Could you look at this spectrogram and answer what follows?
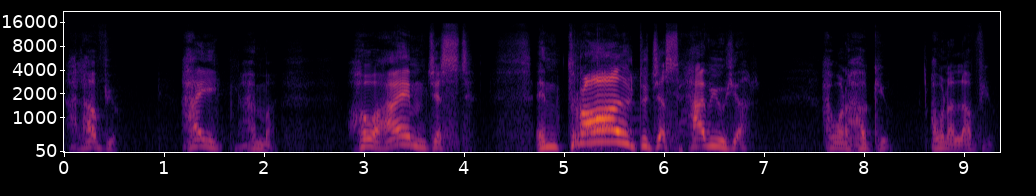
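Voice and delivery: hushed loving embrace in words; tender Holy Spirit voice. Pretend. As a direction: whisper love like a hug. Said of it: "gives them a bear hug and says".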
